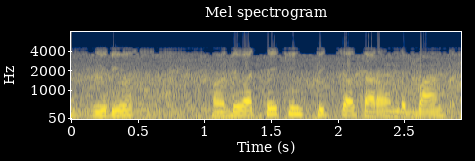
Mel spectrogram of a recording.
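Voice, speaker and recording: A man talking at a very fast pace, with a dry sound free of echo and noticeable background noise. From Kenya. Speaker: YouTube vlogger. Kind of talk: walking vlog narration. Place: street. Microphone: phone near.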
